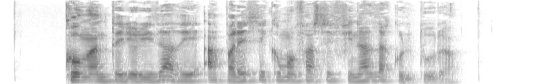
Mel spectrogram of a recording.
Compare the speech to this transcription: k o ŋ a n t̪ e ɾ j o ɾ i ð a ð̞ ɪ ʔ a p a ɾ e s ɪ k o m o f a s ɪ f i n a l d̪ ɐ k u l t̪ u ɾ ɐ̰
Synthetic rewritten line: k o ŋ a n t̪ e ɾ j o ɾ i ð a ð̞ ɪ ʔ a p a ɾ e θ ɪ k o m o f a s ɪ f i n a l d̪ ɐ k u l t̪ u ɾ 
